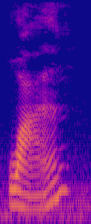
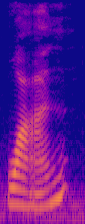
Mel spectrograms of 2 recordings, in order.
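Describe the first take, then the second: No difference in how they are said.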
